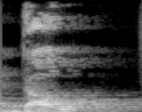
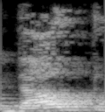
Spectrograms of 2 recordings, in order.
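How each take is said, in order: First: डाउट as "daut", silent B; डाउट without a "b" sound; correct pronunciation. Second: डाउट with B sounded before T; डाउट said as "dau-b-t"; wrong pronunciation. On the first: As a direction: go straight to the T in डाउट. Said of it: "क्या बोलेंगे?". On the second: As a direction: loudly put a "b" into डाउट. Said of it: "डाउट नहीं". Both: Shown as a demonstration.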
